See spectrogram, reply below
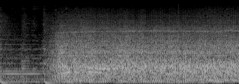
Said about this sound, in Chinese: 无人机升空扬长而去，这一回不是要去空袭，也不是要去刺探敌情，而是瞄准飞行市场，成为新时代的飞天小黄。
